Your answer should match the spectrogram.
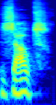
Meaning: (noun) salt; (adjective) 1. salted 2. salty (taste); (verb) inflection of zouten: 1. first/second/third-person singular present indicative 2. imperative
- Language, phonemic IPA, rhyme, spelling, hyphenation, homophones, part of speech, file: Dutch, /zɑu̯t/, -ɑu̯t, zout, zout, zoudt, noun / adjective / verb, Nl-zout.ogg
